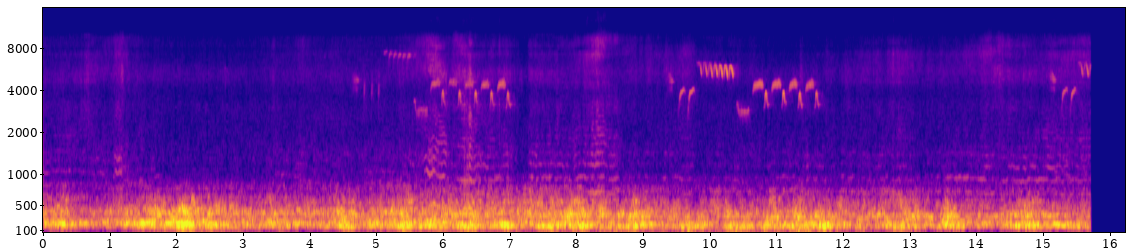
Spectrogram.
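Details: Thousands of honey bees in a swarm hanging in a massive clump on a branch: a dense, steady low buzzing hum throughout, with several short, high chirping bird calls scattered over the top.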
